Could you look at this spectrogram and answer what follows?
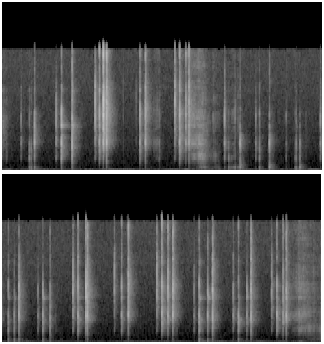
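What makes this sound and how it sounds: A small, round, pink-painted wooden toy foundation compact, closed and held in the palm, is tapped and scratched on its lid with long acrylic nails. Quick, bright, dry clicks fall in an irregular typing-like rhythm, with soft scratchy rustling between them. Each tap dies away almost instantly, over a low, steady background rumble.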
